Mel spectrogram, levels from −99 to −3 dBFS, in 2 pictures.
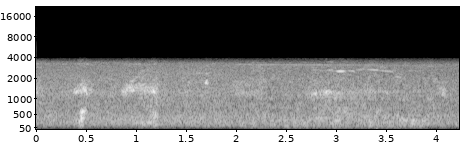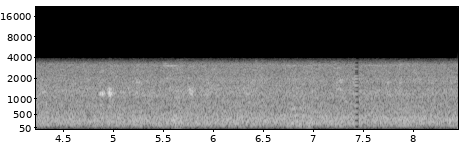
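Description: At 3.41 s and from 7.42 to 7.46 s, packet loss with pitch repetition: lost audio, 10 ms then 40 ms, was patched by repeating the last pitch period, giving a brief held, buzzy tone.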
